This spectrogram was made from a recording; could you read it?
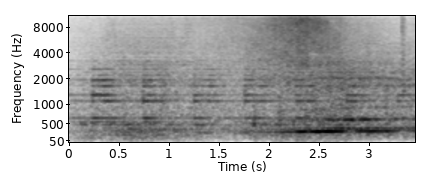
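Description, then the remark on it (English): A commuter train heading into Tokyo, Japan, rolls along the rails with a steady rumble and hiss, metallic whining tones riding over it, swelling slightly louder midway as it passes. No one speaks. “Those who still work take the train into Tokyo every day.”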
